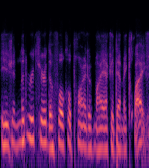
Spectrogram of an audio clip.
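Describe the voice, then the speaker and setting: The speaker has an Upper Midwest accent. The pace is fairly quick. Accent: upper Midwest American. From US Midwest. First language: Italian. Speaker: professor. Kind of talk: lecture. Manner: halting.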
